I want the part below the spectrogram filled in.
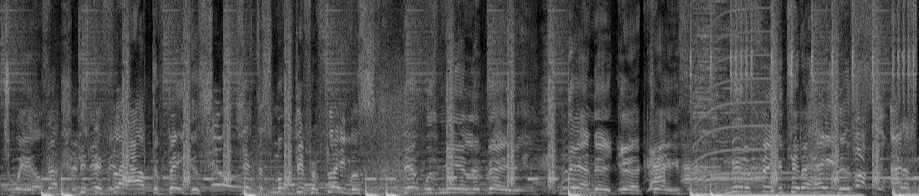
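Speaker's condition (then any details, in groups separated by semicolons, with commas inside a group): No condition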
